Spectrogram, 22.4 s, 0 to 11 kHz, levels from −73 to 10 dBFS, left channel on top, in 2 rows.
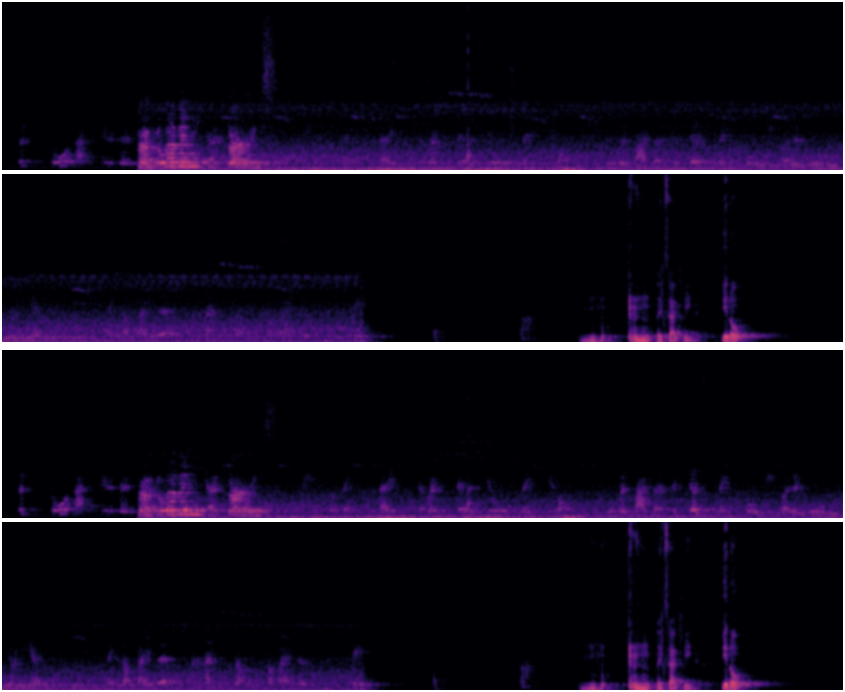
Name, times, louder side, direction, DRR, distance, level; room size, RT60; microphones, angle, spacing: voice 1, 0.6-2.3 2.6-7.6 7.9-11.8 12.6-15.4 15.9-16.2 18.1-18.2, right 3 dB, 60° right, 3 dB, 1.0 m, -46 dB
sound 1, 1.8-16.0, left 1 dB, 70° left, 1.3 m, -38 dB
voice 2, 18.9-19.2 19.5-20.4 20.8-21.1, right 1 dB, 15° right, 11 dB, 0.6 m, -30 dB
14.5 x 6.0 x 5.4 m, 0.85 s
head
